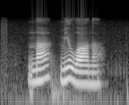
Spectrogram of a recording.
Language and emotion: Russian, neutral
